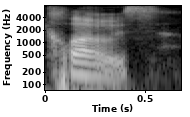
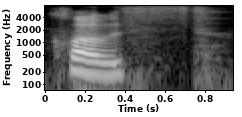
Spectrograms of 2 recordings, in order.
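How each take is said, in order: First: The th sound is dropped, like 'close'. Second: The th sound is clearly pronounced. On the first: "in American English, we do not pronounce the th, so we just say clothes" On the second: "but British English you pronounce this um"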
